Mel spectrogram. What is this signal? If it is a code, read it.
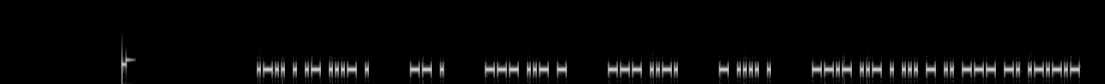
Morse code, heard as a keyed tone, about 40 wpm, 700 Hz. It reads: LEAVE ME OUT OF THE QUESTION.
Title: 2x Word-Spacing - Sentences from Top 400 Words - 40wpm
